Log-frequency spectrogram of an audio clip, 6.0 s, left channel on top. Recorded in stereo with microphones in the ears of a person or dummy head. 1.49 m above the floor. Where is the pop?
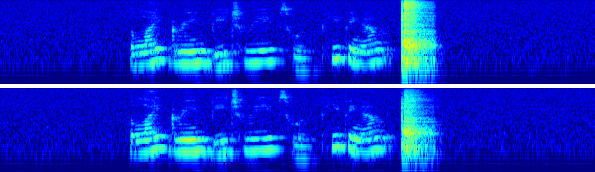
75° left (ahead or behind), 0.6 m.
